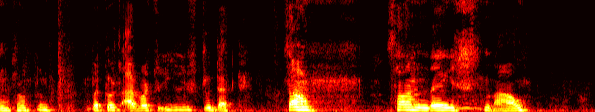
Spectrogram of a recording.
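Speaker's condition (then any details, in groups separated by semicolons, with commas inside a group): Muscular Parkinson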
